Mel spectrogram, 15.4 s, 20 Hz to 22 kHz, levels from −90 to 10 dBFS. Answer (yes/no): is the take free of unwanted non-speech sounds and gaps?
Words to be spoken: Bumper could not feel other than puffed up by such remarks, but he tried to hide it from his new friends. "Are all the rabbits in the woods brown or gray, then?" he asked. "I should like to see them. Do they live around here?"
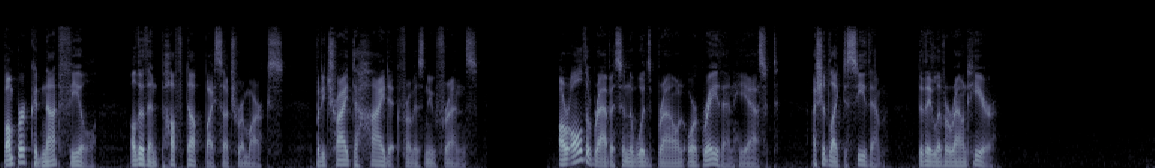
yes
